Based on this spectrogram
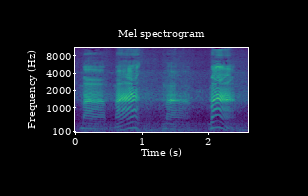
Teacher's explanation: There's mid-tone, high-tone, low-tone, falling tone, and rising tone. · Term: five tones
